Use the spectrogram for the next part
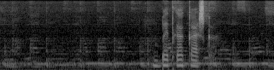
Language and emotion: Russian, neutral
